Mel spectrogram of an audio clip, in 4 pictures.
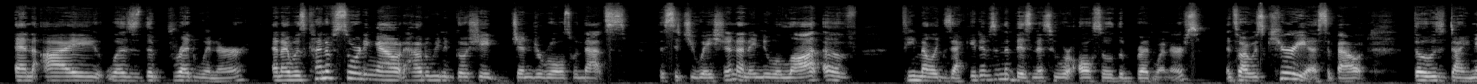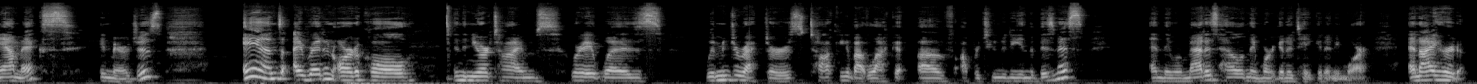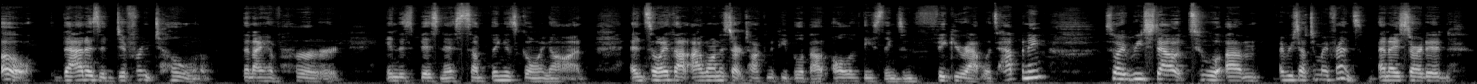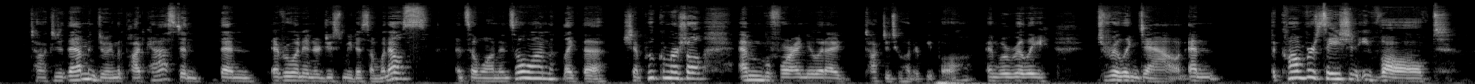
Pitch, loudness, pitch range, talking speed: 180 Hz, -21 LUFS, 155-215 Hz, 190 wpm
